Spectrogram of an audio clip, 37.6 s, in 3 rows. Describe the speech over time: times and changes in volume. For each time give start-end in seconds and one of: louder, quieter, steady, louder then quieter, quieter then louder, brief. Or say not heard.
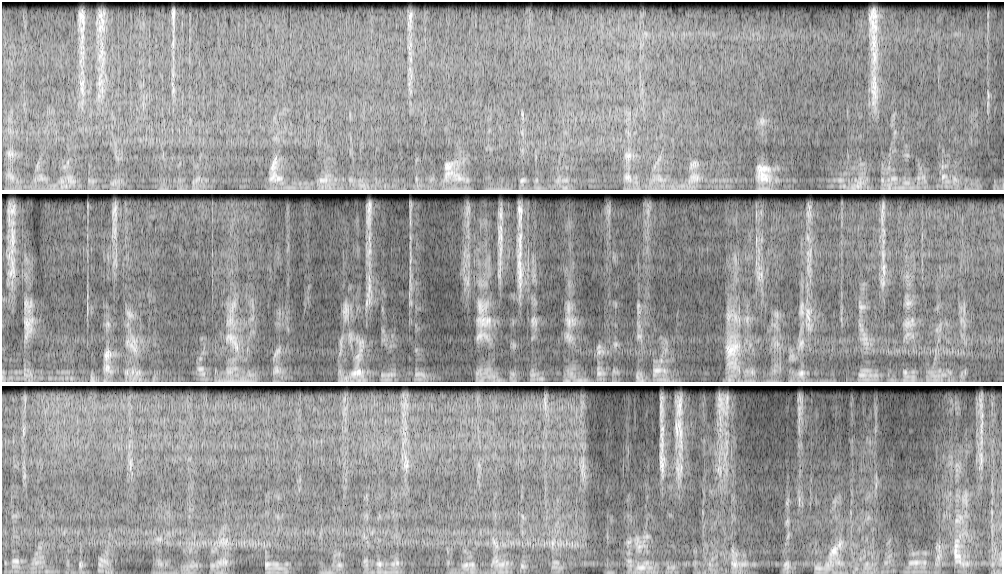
0.0-37.4 steady.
